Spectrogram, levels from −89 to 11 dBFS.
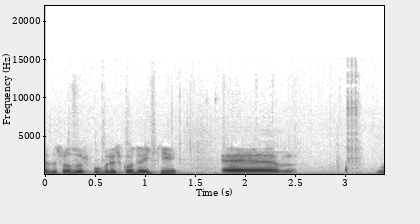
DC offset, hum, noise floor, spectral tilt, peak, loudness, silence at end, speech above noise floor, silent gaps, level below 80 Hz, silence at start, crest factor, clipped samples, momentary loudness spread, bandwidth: under 0.1%; none; -44 dBFS; -7.5 dB/octave; -4 dBFS; -19 LUFS; 0 s; 25 dB; none; -60 dBFS; 0 s; 16 dB; under 0.1%; 15 LU; 10 kHz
